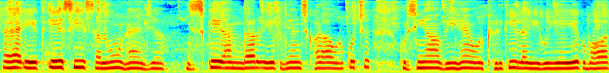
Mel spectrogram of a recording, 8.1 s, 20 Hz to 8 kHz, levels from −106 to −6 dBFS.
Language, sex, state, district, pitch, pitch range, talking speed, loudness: Hindi, male, Uttarakhand, Tehri Garhwal, 230 Hz, 220-245 Hz, 175 wpm, -14 LUFS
